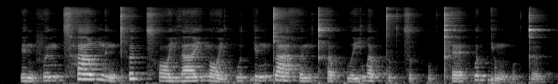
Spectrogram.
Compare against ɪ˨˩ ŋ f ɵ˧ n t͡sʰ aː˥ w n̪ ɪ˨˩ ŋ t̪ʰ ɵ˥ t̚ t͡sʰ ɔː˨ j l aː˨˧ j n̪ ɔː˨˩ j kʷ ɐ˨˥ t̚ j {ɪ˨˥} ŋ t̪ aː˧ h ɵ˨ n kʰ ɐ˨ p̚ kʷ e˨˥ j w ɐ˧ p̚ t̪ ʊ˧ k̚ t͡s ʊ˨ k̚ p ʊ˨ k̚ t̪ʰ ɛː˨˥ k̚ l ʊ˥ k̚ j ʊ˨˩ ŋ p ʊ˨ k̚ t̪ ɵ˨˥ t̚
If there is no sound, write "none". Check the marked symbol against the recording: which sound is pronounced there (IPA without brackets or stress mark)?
ɪ˨˥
